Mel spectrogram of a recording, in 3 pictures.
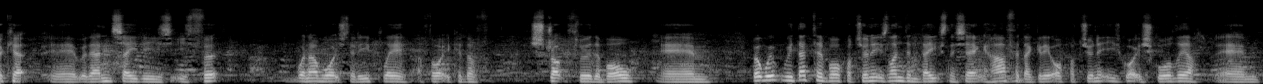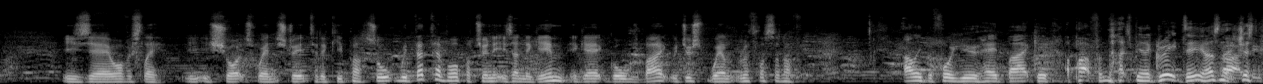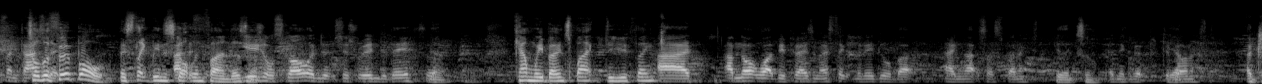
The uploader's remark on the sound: live from The Radisson Red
